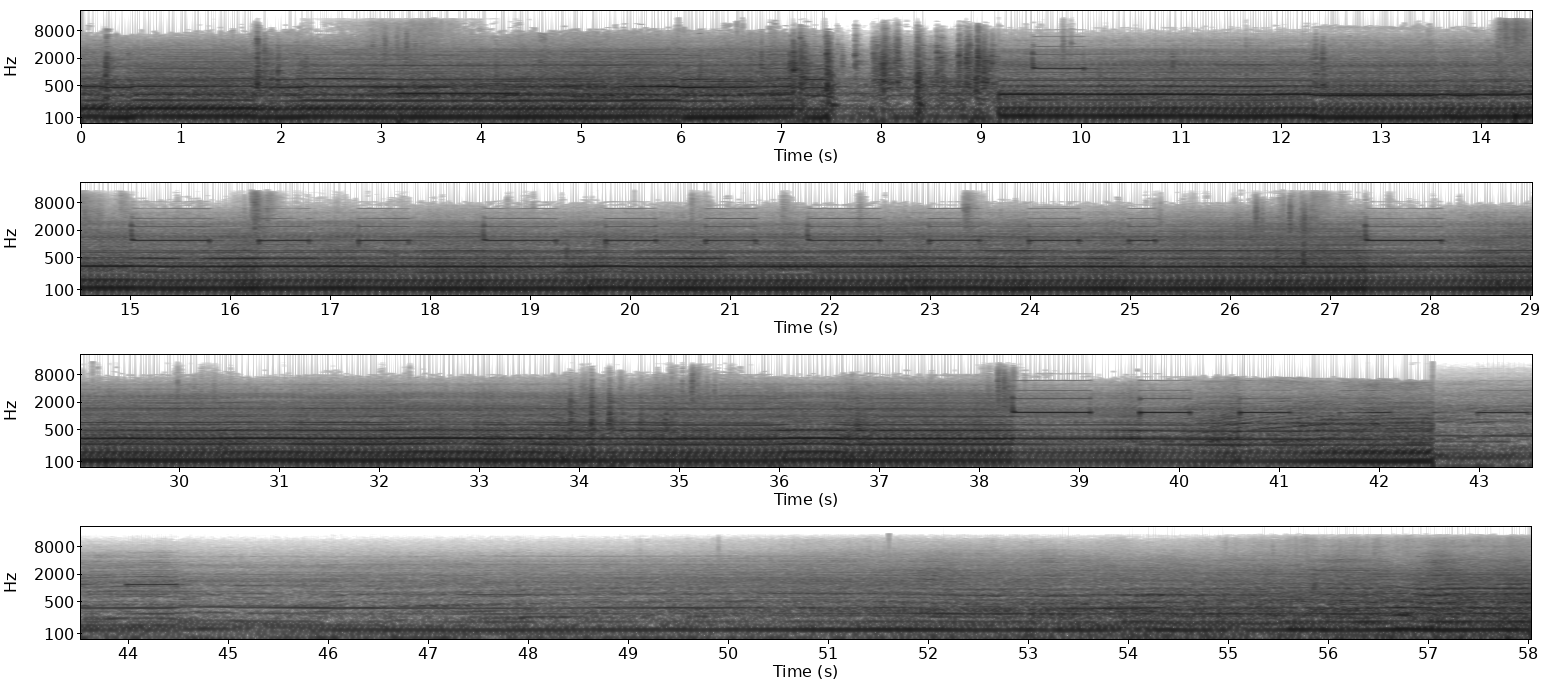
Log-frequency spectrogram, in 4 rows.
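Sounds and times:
diesel engine running: 0.0 - 58.0
back-up alarm beeping: 18.6 - 25.4, 27.4 - 28.2, 38.4 - 41.2, 41.8 - 42.2, 43.0 - 44.6.

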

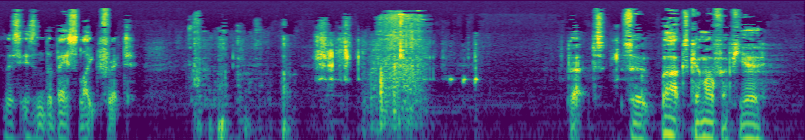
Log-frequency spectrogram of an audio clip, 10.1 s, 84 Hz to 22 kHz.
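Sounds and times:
wood rubbing and scraping: 2.4 - 5.6.

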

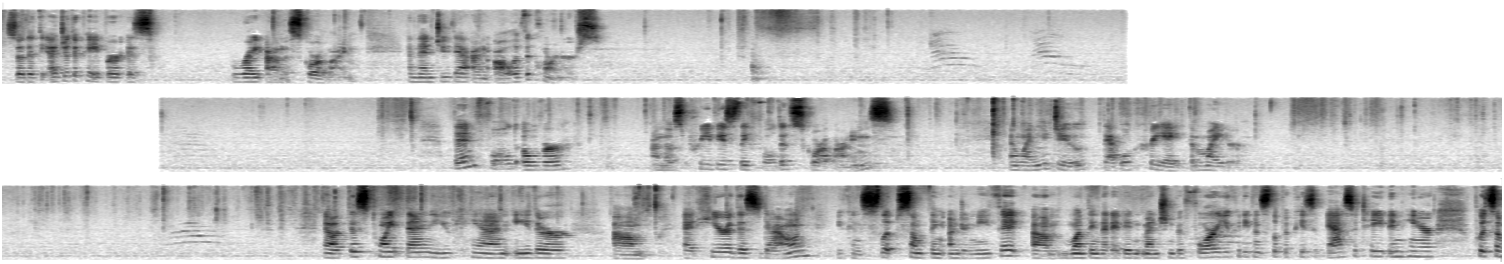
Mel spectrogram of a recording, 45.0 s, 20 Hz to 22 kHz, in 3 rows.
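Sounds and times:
paper rustling and folding: 7.2 - 8.9, 18.7 - 21.7, 27.8 - 36.5
cat meowing: 9.2 - 10.9, 31.6 - 32.3.

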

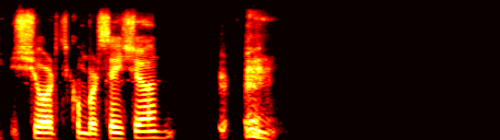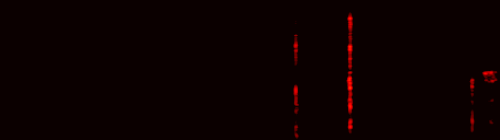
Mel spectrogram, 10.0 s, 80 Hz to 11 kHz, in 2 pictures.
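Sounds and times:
man clearing throat: 2.2 - 2.9.

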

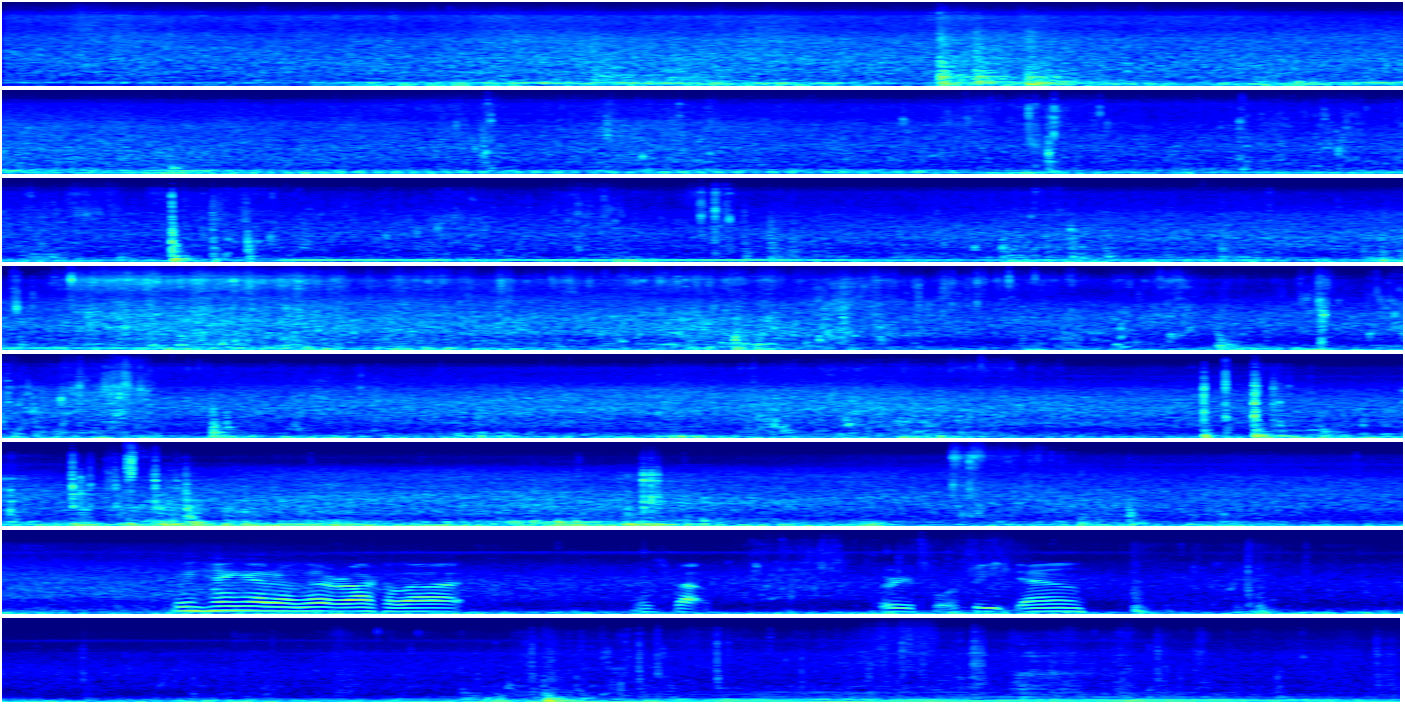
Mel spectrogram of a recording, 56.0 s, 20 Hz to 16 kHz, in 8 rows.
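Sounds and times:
river water rushing and lapping: 0.0 - 43.9, 45.2 - 56.0
steady low hum: 36.2 - 56.0.

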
